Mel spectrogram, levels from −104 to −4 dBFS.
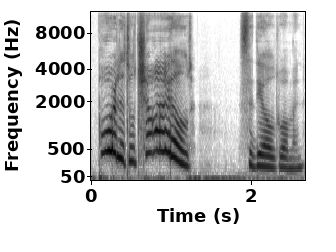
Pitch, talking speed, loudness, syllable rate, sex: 285 Hz, 155 wpm, -16 LUFS, 4.6 syllables/s, female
